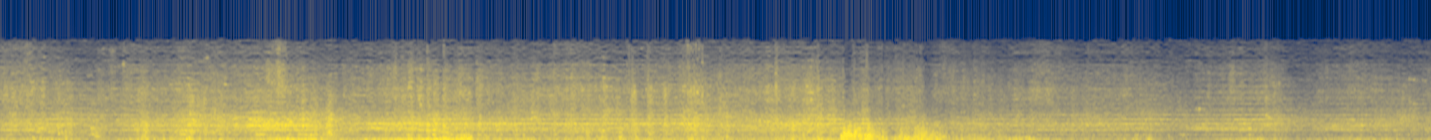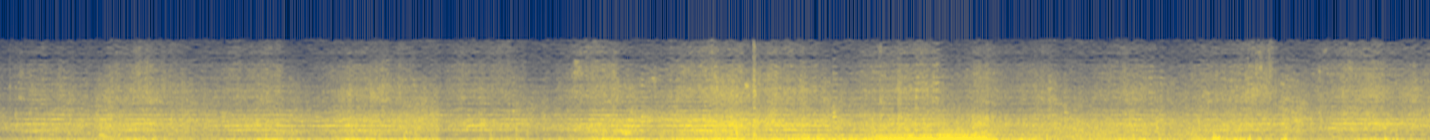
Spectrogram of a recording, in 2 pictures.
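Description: Train passing close at speed: a steady rush of wheels on rail with a clickety-clack and some high-pitched wheel squeal.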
